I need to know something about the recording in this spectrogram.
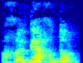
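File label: "regardons", French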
